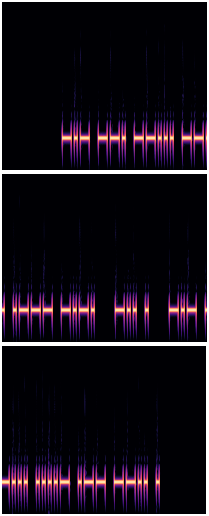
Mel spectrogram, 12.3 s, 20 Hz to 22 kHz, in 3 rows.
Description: Morse code, heard as a keyed tone, about 20 wpm, 700 Hz. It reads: KG7GJC DE KB4WZE
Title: USA Callsign DE Callsign 20wpm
